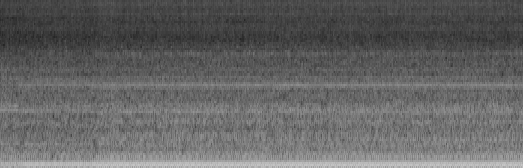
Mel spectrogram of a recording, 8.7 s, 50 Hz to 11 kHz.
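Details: Used generator HU40500G after new generator head (stator and rotor) installed, under 3,000 W load: steady, even drone with constant low hum, no hunting or misses; engine and power output good.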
